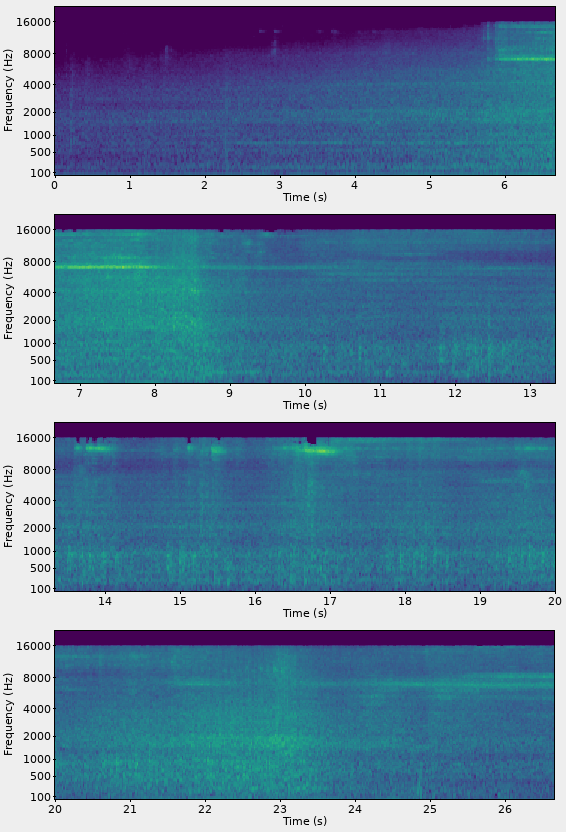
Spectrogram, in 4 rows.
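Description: The Midland Pullman HST passing through the station. The diesel engine of the leading class 43 power car grows louder as the train approaches. The coaches then rush past with a rhythmic clatter of wheels over the rail joints and some wheel squeal, and near the end the rear power car's engine passes and fades away.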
